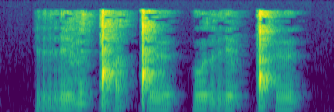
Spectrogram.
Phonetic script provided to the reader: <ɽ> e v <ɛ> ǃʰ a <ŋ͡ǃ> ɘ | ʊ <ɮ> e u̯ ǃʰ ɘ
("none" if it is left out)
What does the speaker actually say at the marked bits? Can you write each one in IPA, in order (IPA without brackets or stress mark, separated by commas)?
r, ɛ, ǃ, r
